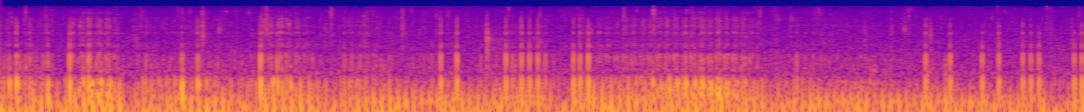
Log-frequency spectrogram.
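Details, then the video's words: Cat purring with light rain falling outside the window; continuous deep rumbling purr with gentle rising and falling breath phases, overlaid by sharp irregular raindrop clicks. "The sound of a cat purring with light rain outside the window."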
